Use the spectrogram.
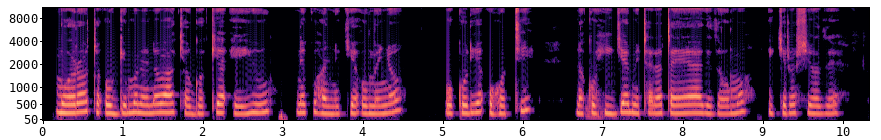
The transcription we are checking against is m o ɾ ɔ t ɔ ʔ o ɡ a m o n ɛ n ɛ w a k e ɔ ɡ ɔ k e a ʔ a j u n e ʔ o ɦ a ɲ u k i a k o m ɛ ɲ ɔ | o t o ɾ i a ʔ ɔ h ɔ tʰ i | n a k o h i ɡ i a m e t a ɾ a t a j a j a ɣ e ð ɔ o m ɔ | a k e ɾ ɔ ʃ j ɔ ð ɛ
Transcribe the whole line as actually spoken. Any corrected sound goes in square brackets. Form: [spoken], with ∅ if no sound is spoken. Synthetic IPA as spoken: m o ɾ ɔ t ɔ ʔ o ɡ [e] m o n ɛ n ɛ w a k e ɔ ɡ ɔ k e a ʔ [e] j u n e [k] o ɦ a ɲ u k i a [ʔ] o m ɛ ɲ ɔ | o [k] o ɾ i a ʔ [o] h ɔ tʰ i | n a k o h i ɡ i a m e t a ɾ a t a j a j a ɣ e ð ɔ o m ɔ | [i] k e ɾ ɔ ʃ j ɔ ð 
